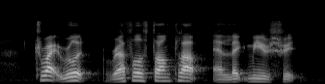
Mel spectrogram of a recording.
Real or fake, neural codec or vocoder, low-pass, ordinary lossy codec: real; none; none; none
